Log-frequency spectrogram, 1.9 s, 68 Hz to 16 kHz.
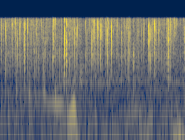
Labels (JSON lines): {"label": "biophony, cascading saw", "recorder": "SoundTrap 600 or HydroMoth"}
